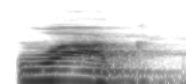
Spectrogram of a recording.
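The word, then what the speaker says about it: walk: जब यल आता है वो कब साइलेंट रहता है। जैसे टॉक, वॉक, चॉक, तो इन तीनों वर्ड में आप देख सकते हैं यहाँ पर के से पहले यल आया है इसलिए यल साइलेंट है।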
